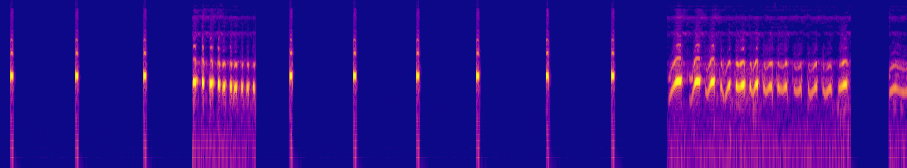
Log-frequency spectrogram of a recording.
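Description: Ruddy-breasted Crake giving sharp, evenly spaced single notes about every two-thirds of a second, broken by two fast, descending, chattering trills; nothing else heard.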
